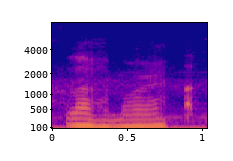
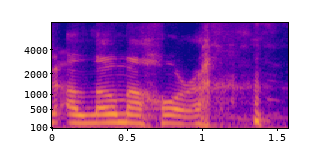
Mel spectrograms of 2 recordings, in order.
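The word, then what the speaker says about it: Alohomora: are you is that how you say it alohamora alohamora I definitely said Aloma hor God go two British kill me me perhaps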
